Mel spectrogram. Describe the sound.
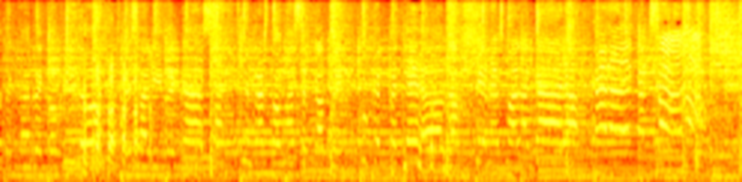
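A pop song recommended by a listener plays at full, steady volume: a singer delivers the lyrics over a busy band with bass, rhythmic accompaniment and bright melodic layers, continuous throughout.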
